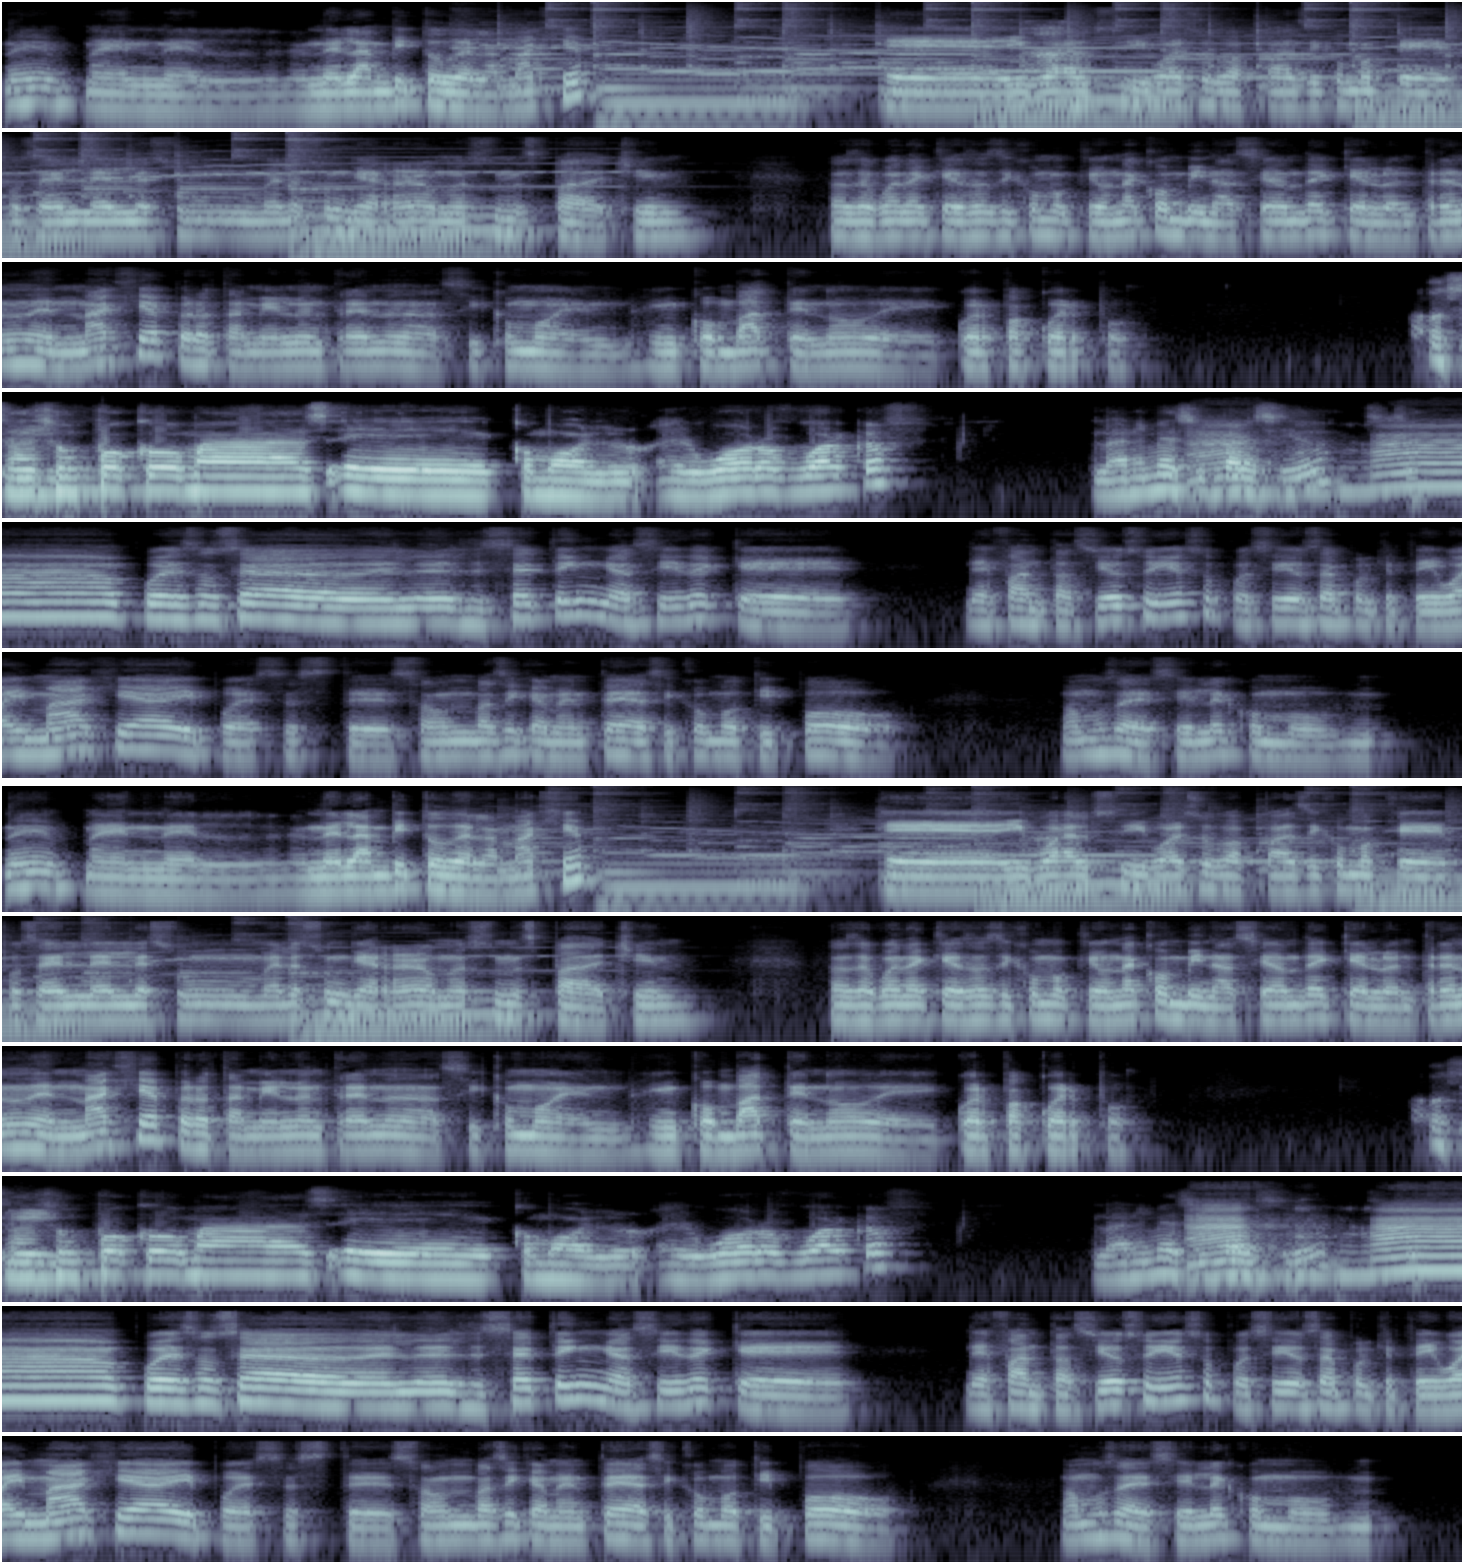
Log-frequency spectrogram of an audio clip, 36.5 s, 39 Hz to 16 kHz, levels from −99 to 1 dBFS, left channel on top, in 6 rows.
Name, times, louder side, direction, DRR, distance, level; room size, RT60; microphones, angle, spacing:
voice 1, 0.0-2.5 3.7-9.0 9.5-16.9 18.2-18.5 23.2-27.9 28.3-34.1 34.8-36.1, right 3 dB, 30° right, 0.4 m, -30 dB
sound 1, 1.9-8.7, left 2 dB, 45° left, 0.9 m, -40 dB
voice 2, 18.0-22.0 22.8-23.8, left 5 dB, 90° left, 0.4 m, -25 dB
6.5 x 3.0 x 2.3 m
head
